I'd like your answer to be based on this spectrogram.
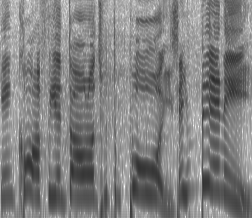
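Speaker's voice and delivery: put-on New York accent. Trying out an accent bit, the speaker chats in a New York accent. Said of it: "It might be a New York accent".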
